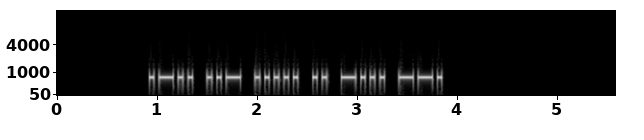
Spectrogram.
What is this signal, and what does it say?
Morse code, heard as a keyed tone, about 25 wpm, 700 Hz. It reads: LU5IBG
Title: DXCC-100 Call Signs - 6 Characters - 25wpm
